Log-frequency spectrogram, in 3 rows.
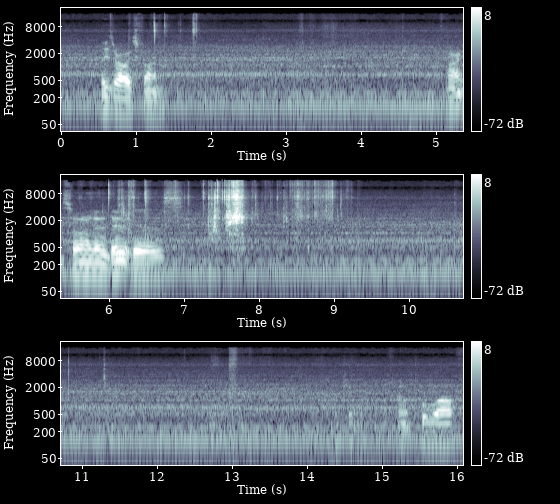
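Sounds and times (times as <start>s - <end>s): steady low hum: 0.0s - 16.0s
plastic wrapper crinkling: 5.9s - 9.3s.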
